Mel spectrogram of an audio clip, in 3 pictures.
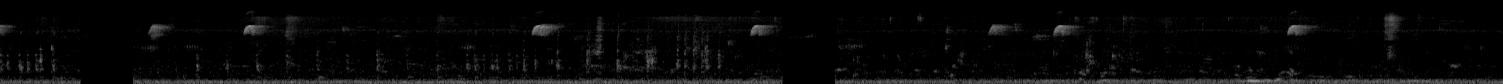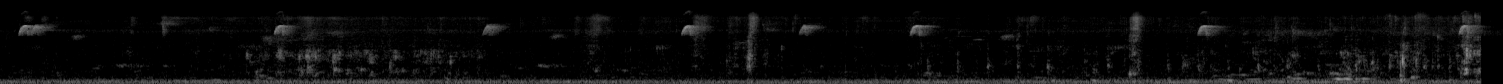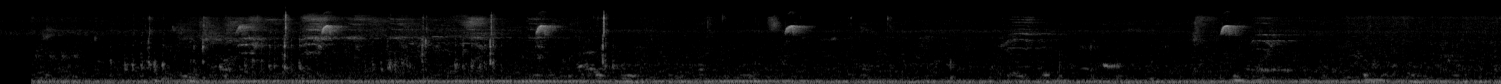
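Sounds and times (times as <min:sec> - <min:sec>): small bird chirping: 0:00.0 - 0:00.8, 0:01.4 - 0:07.8, 0:08.4 - 0:11.4, 0:12.8 - 0:18.2, 0:19.8 - 0:28.2, 0:30.4 - 0:43.2
low steady hum: 0:08.4 - 0:29.8, 0:30.4 - 0:45.0.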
